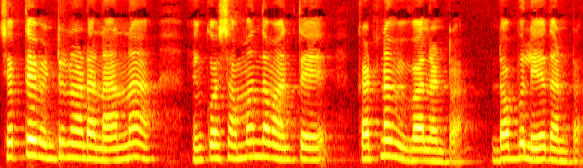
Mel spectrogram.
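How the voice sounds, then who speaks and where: A woman reading an audio novel, voicing a quick-tempered, scornful elder sister who shouts at her younger sibling. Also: on the high side, fairly even intonation, close to an everyday voice. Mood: angry scolding.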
